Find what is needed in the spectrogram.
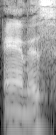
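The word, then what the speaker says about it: anise: in Anis and um I got to be careful how I pronounce that it's Anis the seed um and what it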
